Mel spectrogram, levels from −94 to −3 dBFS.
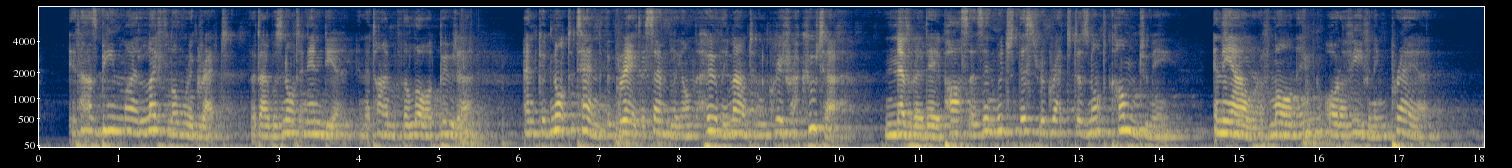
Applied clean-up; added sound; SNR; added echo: none; Thump, thud; 12 dB; reverberation time 2.1 s.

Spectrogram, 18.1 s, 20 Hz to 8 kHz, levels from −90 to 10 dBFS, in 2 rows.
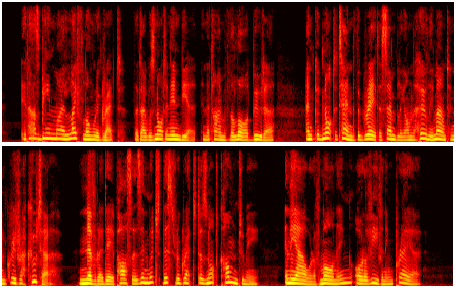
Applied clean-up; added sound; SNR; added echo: none; none; none; none.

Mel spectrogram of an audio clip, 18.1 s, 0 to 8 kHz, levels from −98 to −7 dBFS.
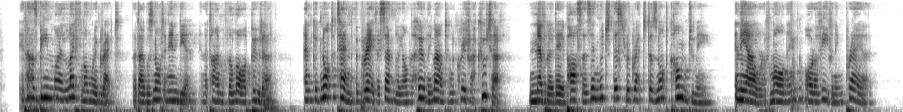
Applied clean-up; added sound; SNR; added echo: neural mask model DeepFilterNet 3.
